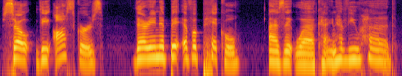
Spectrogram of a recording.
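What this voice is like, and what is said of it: Put-on accent. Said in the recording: “I don't know why I have to use that accent, but it makes it better.”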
